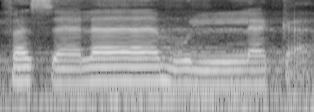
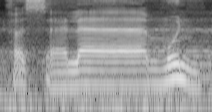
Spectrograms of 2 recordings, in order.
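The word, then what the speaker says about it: سلام: ഉന്നത്ത് കൂടാതെ ഇദ്ഹാം ചെയ്യണം അതിനാലും ഇവിടെയും ഓതേണ്ടത് ഫസലാമു എന്നാണ് അല്ലാതെ ചിലർ ഓതുന്നതുപോലെ ഫസലാമു എന്നല്ല ഫസലാമുക്കലാമുക്കിൻ അസ്ഹാബിൽ ഇവിടെയൊക്കെ മണിക്കണം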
